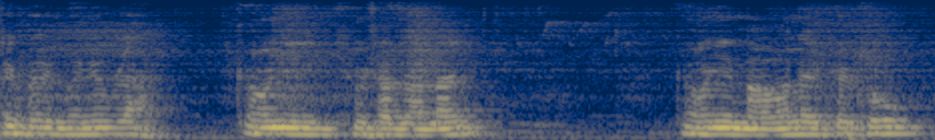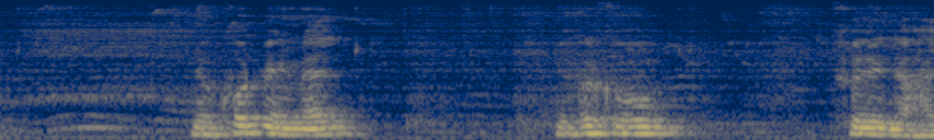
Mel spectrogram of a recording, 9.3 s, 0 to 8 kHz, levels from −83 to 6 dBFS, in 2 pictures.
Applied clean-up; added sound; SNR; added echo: none; none; none; reverberation time 0.4 s.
